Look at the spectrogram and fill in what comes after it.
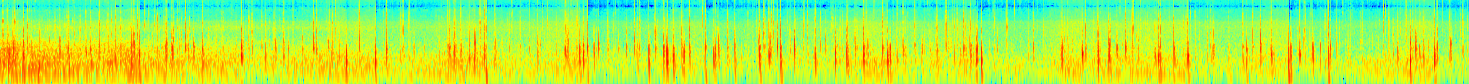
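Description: Rain falling steadily, with many sharp, irregular drips. The tail of a thunder rumble dies away over the first couple of seconds.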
